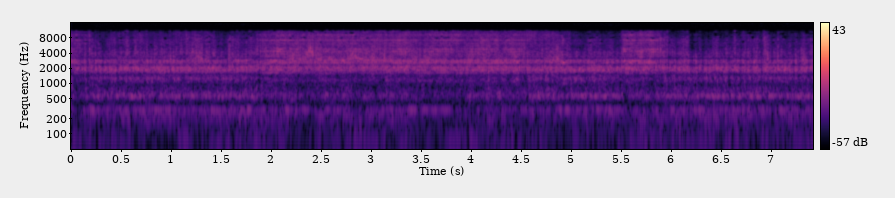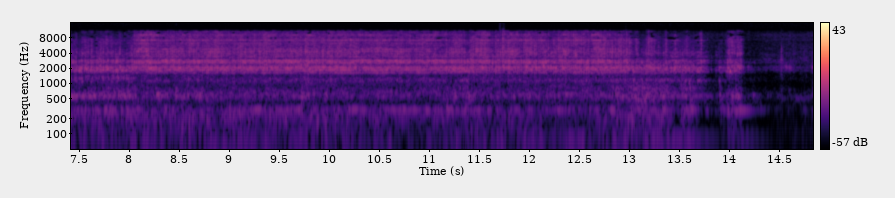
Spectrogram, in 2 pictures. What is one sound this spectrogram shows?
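Bicycle tyres roll and hum over rough grassy ground.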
